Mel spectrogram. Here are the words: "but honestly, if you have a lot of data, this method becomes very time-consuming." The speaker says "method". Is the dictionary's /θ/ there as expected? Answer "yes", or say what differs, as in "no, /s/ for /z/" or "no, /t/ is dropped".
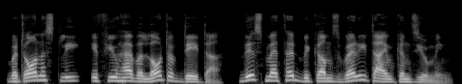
no, /t/ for /θ/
